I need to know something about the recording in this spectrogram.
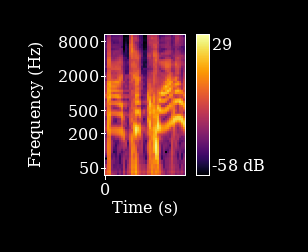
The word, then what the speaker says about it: Tawana: shooting of her neighbor Tawana Washington faces charges in Florida two quanta yes rhymes with marijuana it does doesn't say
